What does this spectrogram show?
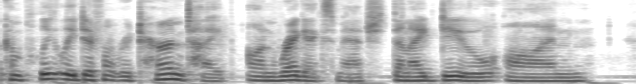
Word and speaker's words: regex: I always pronounce it regex. No, I used to pronounce it regex, but then I looked at it a little closer and I'm like, it stands for regular expression, so I leave it as a g sound. But you're not wrong pronouncing it that way.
